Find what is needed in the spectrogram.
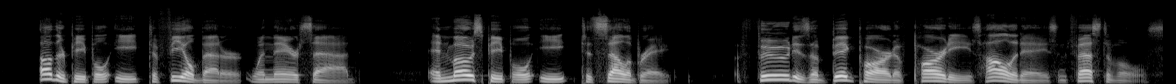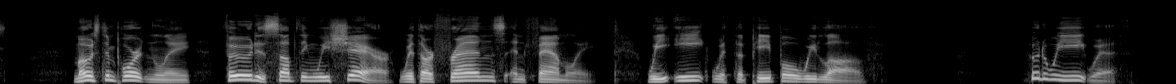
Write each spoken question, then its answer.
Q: Who do we eat with?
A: We eat with our friends and family.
